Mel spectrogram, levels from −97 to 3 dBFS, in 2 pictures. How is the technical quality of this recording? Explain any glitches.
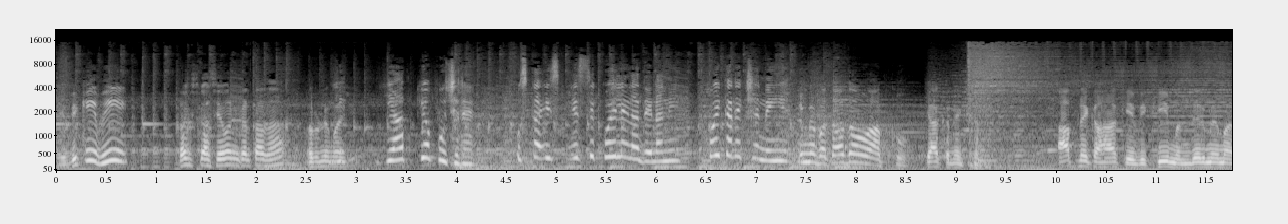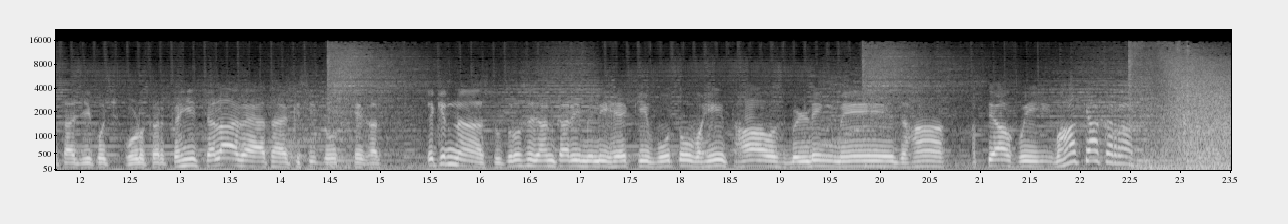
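No glitches can be heard anywhere in the recording; the signal stays continuous and stable, with no technical faults to explain.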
